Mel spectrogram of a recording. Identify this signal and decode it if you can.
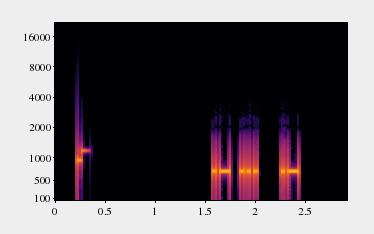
Morse code, heard as a keyed tone, about 34 wpm, 700 Hz. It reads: AS A
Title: Sets of 2 Words 35wpm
